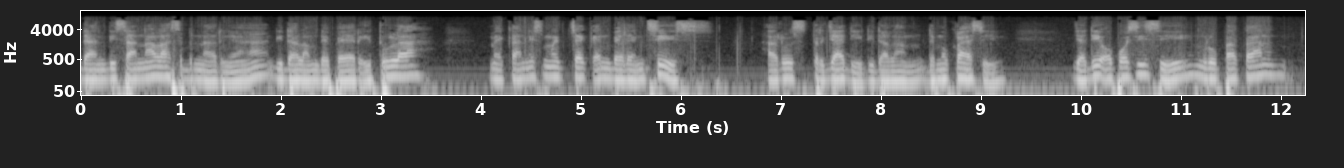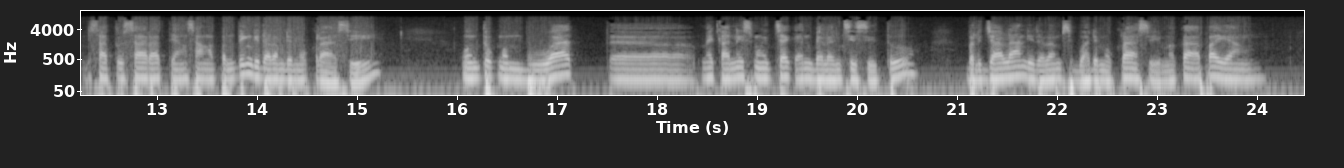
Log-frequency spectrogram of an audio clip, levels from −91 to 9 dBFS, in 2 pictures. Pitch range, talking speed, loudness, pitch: 110-130 Hz, 110 wpm, -17 LUFS, 120 Hz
